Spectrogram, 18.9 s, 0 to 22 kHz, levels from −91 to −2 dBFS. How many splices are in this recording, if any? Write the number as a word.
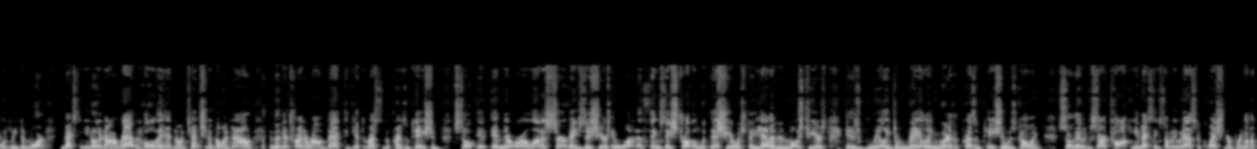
one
